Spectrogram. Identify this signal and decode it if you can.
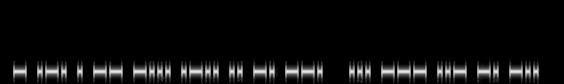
Morse code, heard as a keyed tone, about 30 wpm, 600 Hz. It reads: TREMBLING SOUND
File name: the old man and the sea / the old man and the sea 1 30wpm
